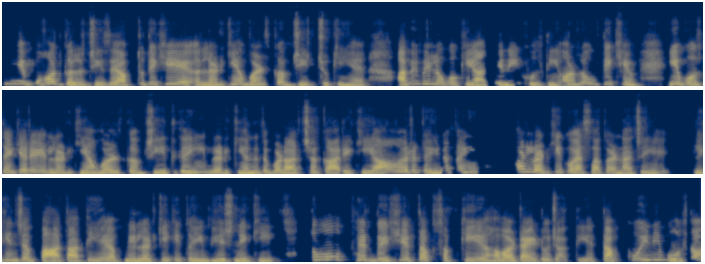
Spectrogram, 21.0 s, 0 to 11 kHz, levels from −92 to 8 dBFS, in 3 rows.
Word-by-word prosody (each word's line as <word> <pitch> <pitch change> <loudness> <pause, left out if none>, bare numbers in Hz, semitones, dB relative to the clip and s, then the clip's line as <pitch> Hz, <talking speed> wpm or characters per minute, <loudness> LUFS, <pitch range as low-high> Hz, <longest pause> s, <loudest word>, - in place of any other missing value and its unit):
ये 330 - -1
बहुत 310 +4 +2
गलत 235 0 +2
चीज़ 225 -1 -4
है। 220 - +5
अब 225 +2 +4
तो 285 - -6
देखिए 285 -2 +1
लड़कियाँ 235 +4 0
वर्ल्ड 250 +2 +2
कप 280 -2 +1
जीत 225 -2 -3
चुकी 220 -1 -3
हैं। 210 -1 -2 0.4
अभी 280 +6 +5
भी 345 0 -3
लोगों 285 -2 -1
की 265 -2 -1
आँखें 220 +1 -2
नहीं 225 0 0
खुलती 210 -2 -3
और 260 +1 +3
लोग 295 -1 -4
देखिए 295 -4 -3 0.4
ये 300 - +3
बोलते 265 +2 +2
हैं 275 - -1
कि 280 - -2
अरे 285 +1 +1
लड़कियाँ 240 +1 0
वर्ल्ड 220 -1 +1
कप 245 -1 0
जीत 225 0 -2
गईं, 255 +5 0
लड़कियों 225 +2 0
ने 240 0 +2
तो 250 - -2
बड़ा 225 +1 +4
अच्छा 230 +3 -2
कार्य 220 0 +2
किया 225 0 +3
और 300 0 0
कहीं 260 -5 -1
न - - -9
कहीं 290 +1 -4 0.4
हर 355 - +3
लड़की 275 +1 -1
को 275 0 +1
ऐसा 225 -1 +2
करना 205 -2 0
चाहिए। 205 -1 -7 0.3
लेकिन 265 +3 0
जब 265 -1 0
बात 235 +3 +8
आती 235 +3 +3
है 260 -1 -1
अपनी 245 +2 0
लड़की 230 +1 -1
की 260 0 -7
कहीं 255 0 0
भेजने 245 +1 0
की, 240 +1 -5 0.4
तो 375 +3 -4 0.2
फिर 320 -1 0
देखिए 265 +2 -1
तब 275 0 +3
सबकी 265 +1 -3
हवा-टाइट 220 -4 +3
हो 200 - -2
जाती 195 - -9
है। 195 - -7
तब 250 +1 +5
कोई 300 +1 -3
नहीं 345 +2 -4
बोलता। 215 - -1
245 Hz, 215 wpm, -23 LUFS, 225-275 Hz, 0.4 s, बात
